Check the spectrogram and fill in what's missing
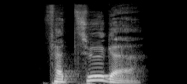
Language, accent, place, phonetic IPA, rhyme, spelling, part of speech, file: German, Germany, Berlin, [fɛɐ̯ˈt͡søːɡɐ], -øːɡɐ, verzöger, verb, De-verzöger.ogg
- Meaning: inflection of verzögern: 1. first-person singular present 2. singular imperative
